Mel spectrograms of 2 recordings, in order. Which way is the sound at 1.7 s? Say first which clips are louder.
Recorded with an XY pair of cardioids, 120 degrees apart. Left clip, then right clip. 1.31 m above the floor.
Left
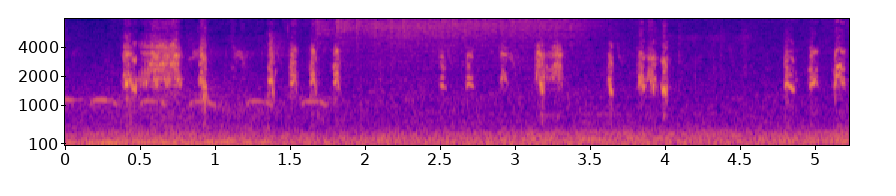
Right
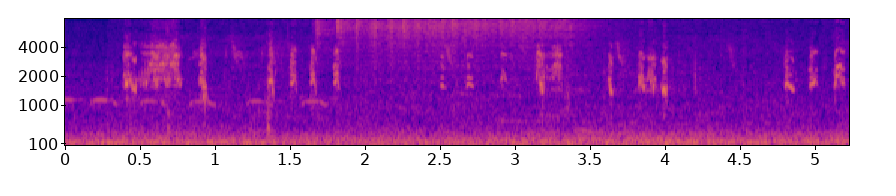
Left 5 dB; 45° right.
